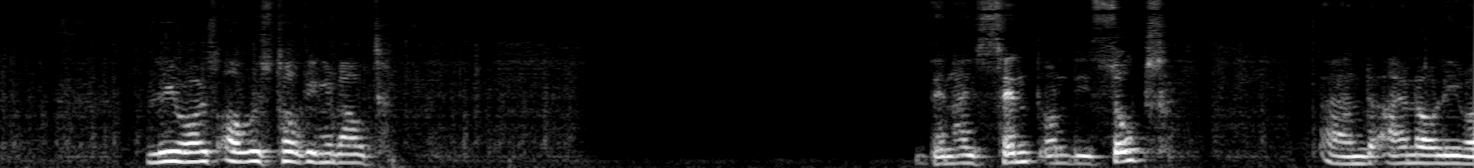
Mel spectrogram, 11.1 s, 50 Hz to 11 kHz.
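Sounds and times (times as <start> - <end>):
shaving brush rubbing on stubble: 0.0 - 4.5, 8.3 - 11.0.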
